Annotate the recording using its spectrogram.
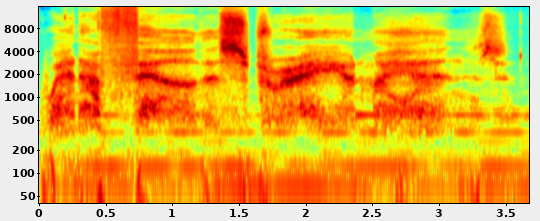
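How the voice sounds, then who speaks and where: With music in the background, a man whispers very slowly in a soft-spoken way. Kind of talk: ASMR story reading. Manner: whispered, soft-spoken.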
